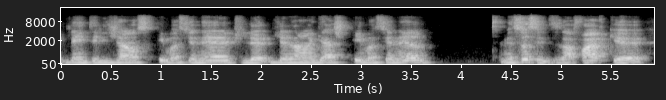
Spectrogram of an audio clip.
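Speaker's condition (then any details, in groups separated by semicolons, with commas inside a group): Stuttering; full control would need changed voice; repeated sounds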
